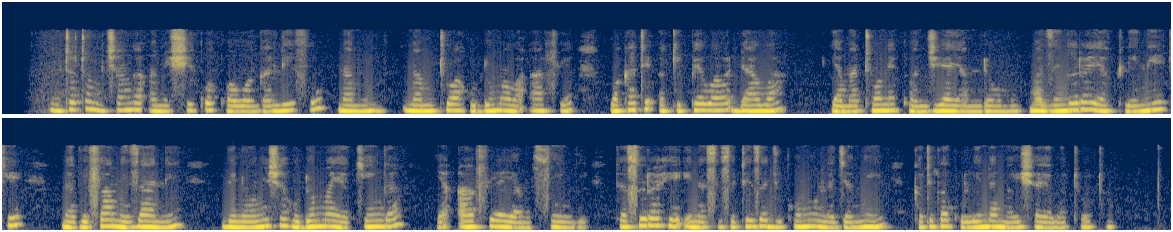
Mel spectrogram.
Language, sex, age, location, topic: Swahili, female, 25-35, Nairobi, health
